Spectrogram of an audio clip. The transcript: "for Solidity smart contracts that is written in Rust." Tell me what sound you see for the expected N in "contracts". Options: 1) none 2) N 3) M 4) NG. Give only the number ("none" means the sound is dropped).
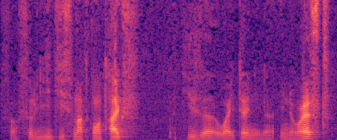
1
